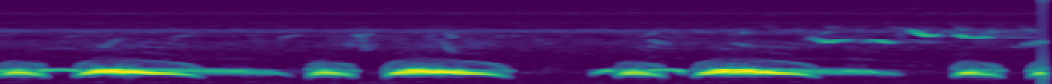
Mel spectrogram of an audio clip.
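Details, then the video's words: Spotted dove with a big 'khu ang' style voice, recorded during decoy trapping of wild birds. Deep, mellow coos come in quick doubled phrases, a short note followed by a longer, drawn-out hoot, repeated twice. "ต่อนกเขาใหญ่ วันนี้จับนกป่าคูอ่างเสียงใหญ่"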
